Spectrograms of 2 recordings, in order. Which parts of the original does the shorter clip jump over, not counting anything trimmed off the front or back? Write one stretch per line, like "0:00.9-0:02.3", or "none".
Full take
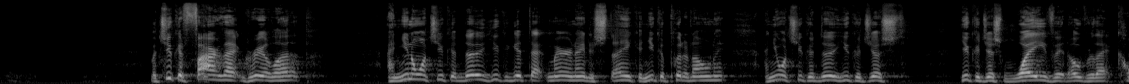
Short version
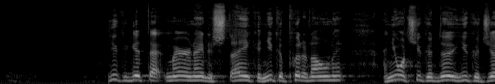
0:01.1-0:04.9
